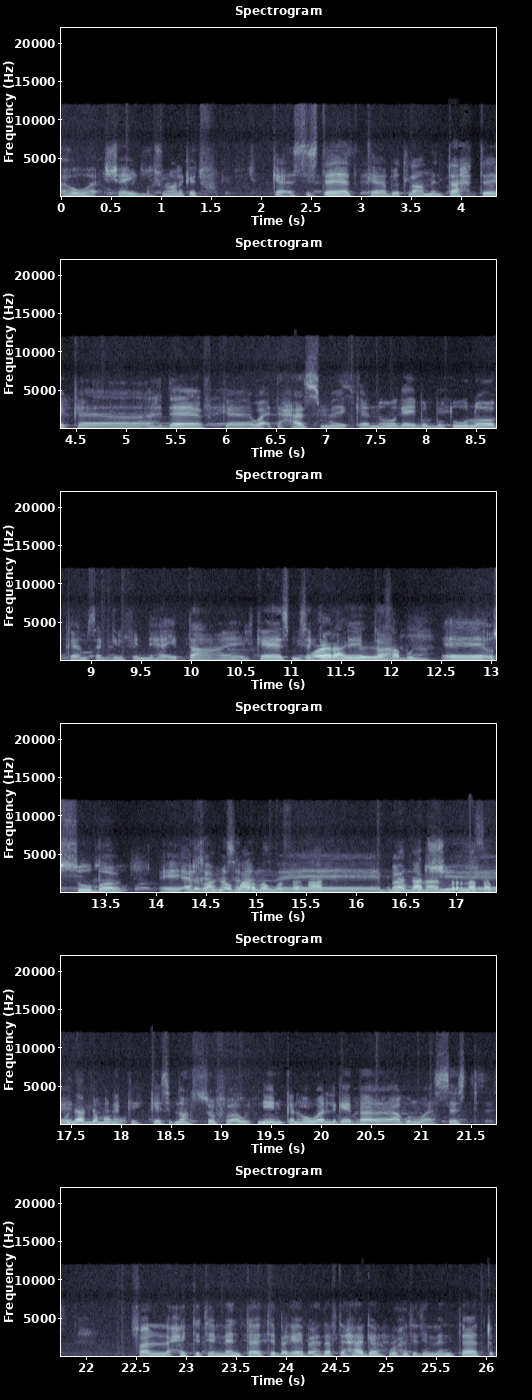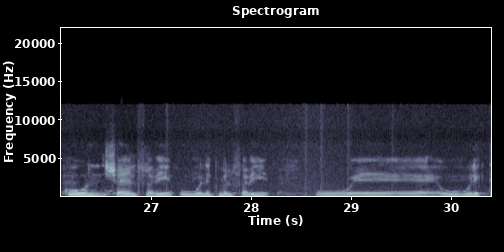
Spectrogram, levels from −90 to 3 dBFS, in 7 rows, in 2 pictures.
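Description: Speech runs through the whole clip with echo with no canceller. Each phrase returns around 400 ms later, about 20 dB quieter and thinner, because a far-end loudspeaker feeds its own microphone and nothing removes it. A spectrogram shows faint delayed copies trailing every syllable, and the waveform shows small ghost bursts.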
